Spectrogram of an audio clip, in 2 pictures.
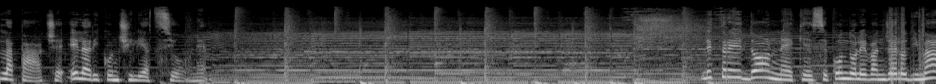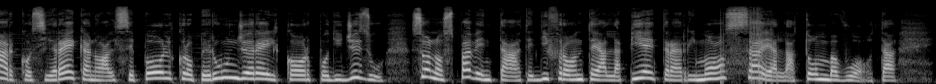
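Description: Irregular bursts of crackle and scratching break into the sound from 8.89 to 9.24 s and again from 16.56 to 17.15 s. This is loose connector crackle: a worn or dirty contact making and breaking as it shifts, chopping the signal.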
